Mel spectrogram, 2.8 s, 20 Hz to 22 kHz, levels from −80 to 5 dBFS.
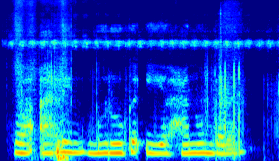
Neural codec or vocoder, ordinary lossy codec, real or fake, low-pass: vocoder, 44.1 kHz, 128 mel bands, Pupu-Vocoder; none; fake; none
